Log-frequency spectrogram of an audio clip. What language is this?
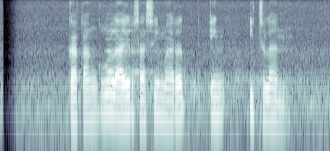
Javanese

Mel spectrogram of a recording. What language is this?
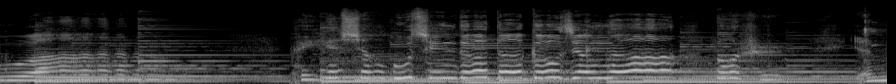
Vietnamese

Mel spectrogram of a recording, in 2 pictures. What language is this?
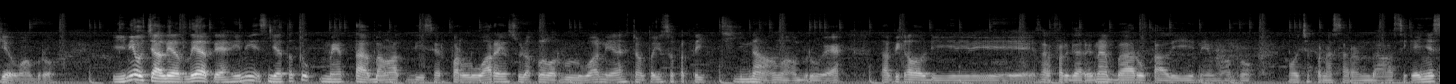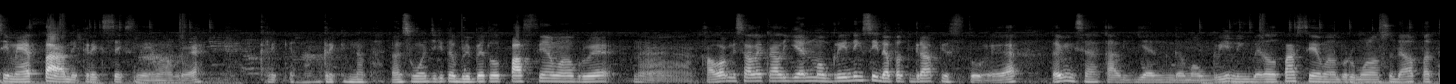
Indonesian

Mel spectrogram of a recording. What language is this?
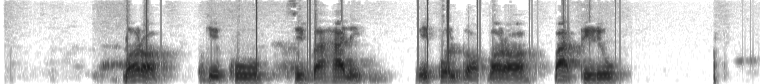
Mbum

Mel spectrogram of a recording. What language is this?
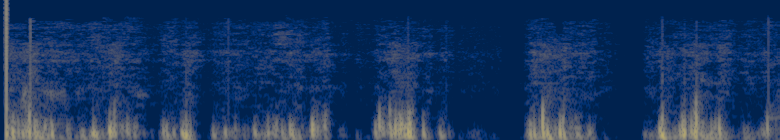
Chinese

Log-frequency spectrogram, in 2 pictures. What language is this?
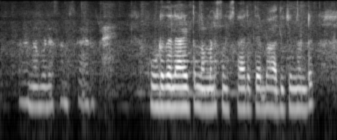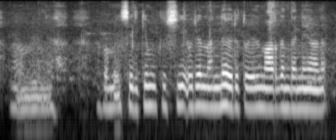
Malayalam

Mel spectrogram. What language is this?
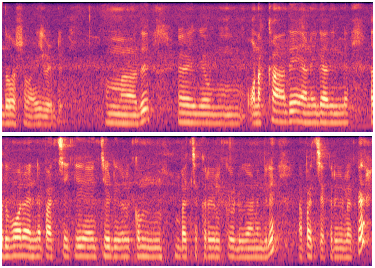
Malayalam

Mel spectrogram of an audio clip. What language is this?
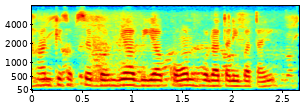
Bhojpuri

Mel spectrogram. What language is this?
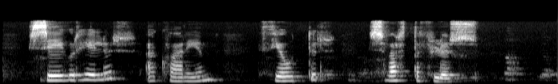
Icelandic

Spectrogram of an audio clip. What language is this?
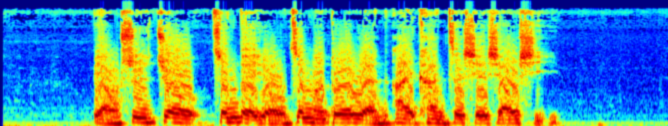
Chinese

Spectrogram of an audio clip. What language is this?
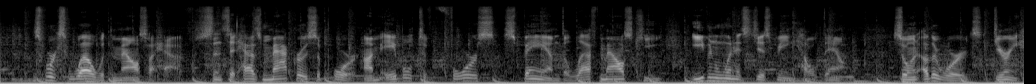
English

